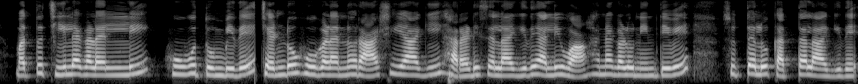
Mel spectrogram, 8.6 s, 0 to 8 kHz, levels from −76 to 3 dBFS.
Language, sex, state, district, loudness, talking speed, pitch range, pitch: Kannada, female, Karnataka, Chamarajanagar, -16 LUFS, 100 wpm, 215-250 Hz, 230 Hz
